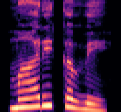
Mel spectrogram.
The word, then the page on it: ಮರಗಿವಿ: maragivi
